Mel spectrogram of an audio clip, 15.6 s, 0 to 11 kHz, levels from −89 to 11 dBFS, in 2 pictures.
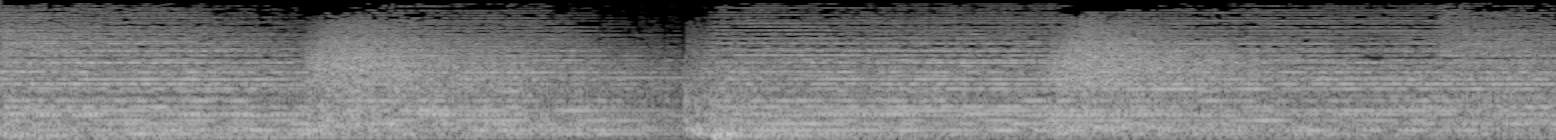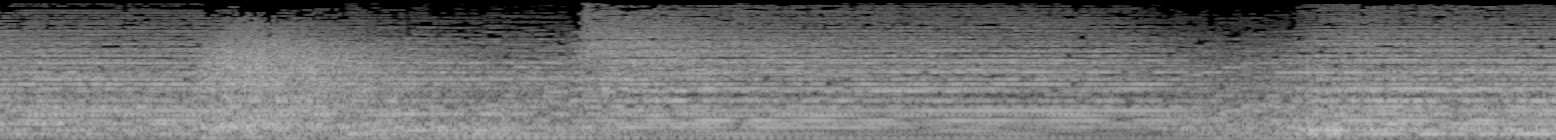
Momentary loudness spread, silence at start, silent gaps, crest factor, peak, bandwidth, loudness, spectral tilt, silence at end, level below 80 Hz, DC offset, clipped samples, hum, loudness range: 6 LU; 0 s; none; 14 dB; -2 dBFS; 10.5 kHz; -16 LUFS; -4 dB/octave; 0 s; -34 dBFS; under 0.1%; under 0.1%; none; 3 LU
